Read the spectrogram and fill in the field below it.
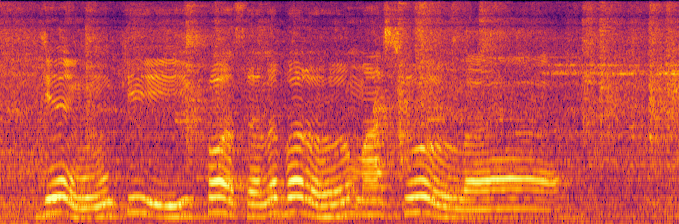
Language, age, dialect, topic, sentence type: Bhojpuri, 25-30, Western, agriculture, statement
